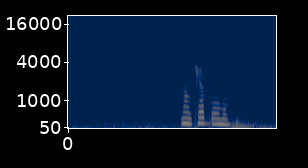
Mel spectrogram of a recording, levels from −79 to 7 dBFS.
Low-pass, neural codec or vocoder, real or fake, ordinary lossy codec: 3.6 kHz; codec, 44.1 kHz, 2.6 kbps, SNAC; fake; Opus, 64 kbps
